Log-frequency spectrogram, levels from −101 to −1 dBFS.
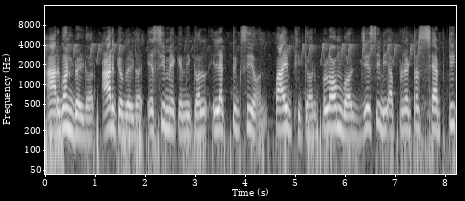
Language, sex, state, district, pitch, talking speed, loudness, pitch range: Bhojpuri, male, Bihar, Gopalganj, 190 Hz, 100 wpm, -20 LUFS, 170-210 Hz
